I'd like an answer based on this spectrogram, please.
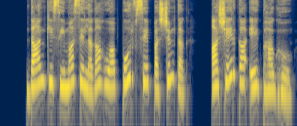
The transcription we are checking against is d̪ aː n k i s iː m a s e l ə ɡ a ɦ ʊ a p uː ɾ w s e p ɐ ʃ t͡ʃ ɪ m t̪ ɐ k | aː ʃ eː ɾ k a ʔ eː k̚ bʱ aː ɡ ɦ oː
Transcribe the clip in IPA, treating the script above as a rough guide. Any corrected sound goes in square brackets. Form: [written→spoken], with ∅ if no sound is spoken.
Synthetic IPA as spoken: d̪ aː n k i s iː m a s e l [ə→ɐ] ɡ a ɦ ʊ a p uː ɾ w s e p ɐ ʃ t͡ʃ ɪ m t̪ ɐ k | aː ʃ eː ɾ k a ʔ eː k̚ bʱ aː ɡ ɦ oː

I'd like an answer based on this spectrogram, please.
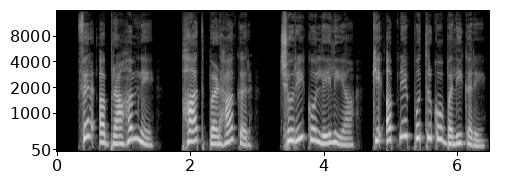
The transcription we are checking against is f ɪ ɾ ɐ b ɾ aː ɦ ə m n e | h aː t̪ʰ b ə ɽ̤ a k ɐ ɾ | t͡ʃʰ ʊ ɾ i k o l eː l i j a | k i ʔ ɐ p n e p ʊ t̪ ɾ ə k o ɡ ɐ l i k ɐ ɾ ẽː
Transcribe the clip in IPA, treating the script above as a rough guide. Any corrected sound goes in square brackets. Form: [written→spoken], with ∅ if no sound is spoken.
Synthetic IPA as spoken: f ɪ ɾ ɐ b ɾ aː ɦ ə m n e | h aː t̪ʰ b [ə→ɐ] ɽ̤ a k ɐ ɾ | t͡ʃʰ ʊ ɾ i k o l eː l i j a | k i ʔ ɐ p n e p ʊ t̪ ɾ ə k o [ɡ→b] ɐ l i k ɐ ɾ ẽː

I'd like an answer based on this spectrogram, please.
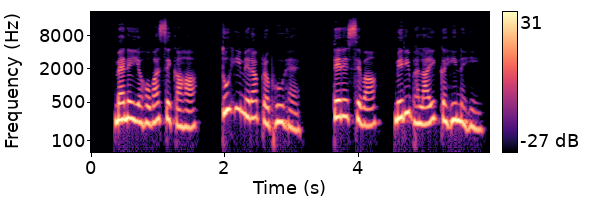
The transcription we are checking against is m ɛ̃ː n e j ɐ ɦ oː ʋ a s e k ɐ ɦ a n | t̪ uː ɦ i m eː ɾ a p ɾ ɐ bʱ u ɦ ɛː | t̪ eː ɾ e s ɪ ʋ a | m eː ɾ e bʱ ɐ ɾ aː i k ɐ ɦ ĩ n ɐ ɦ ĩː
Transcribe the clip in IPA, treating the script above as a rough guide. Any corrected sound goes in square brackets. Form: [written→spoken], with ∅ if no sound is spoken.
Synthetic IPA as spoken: m ɛ̃ː n e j ɐ ɦ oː ʋ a s e k ɐ ɦ a [n→∅] | t̪ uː ɦ i m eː ɾ a p ɾ ɐ bʱ u ɦ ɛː | t̪ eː ɾ e s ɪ ʋ a | m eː ɾ [e→i] bʱ ɐ [ɾ→l] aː i k ɐ ɦ ĩ n ɐ ɦ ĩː

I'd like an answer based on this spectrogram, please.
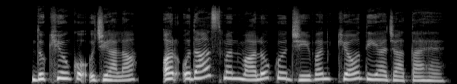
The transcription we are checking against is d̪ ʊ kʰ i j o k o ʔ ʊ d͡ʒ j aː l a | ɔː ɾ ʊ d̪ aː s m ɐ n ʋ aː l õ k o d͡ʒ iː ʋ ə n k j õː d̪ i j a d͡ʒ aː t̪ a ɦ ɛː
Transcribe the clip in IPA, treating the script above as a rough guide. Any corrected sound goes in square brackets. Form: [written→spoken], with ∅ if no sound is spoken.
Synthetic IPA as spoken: d̪ ʊ kʰ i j [o→õ] k o ʔ ʊ d͡ʒ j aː l a | ɔː ɾ ʊ d̪ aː s m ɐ n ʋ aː l õ k o d͡ʒ iː ʋ ə n k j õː d̪ i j a d͡ʒ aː t̪ a ɦ ɛː

